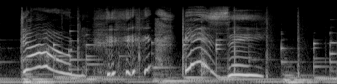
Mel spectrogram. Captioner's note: giggling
